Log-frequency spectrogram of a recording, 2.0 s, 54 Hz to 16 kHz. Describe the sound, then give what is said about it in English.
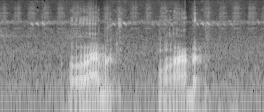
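Two loud, throaty frog croaks about half a second apart, with a faint, steady chirp of insects underneath. “Chapter 2 The Night of Croaks.”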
